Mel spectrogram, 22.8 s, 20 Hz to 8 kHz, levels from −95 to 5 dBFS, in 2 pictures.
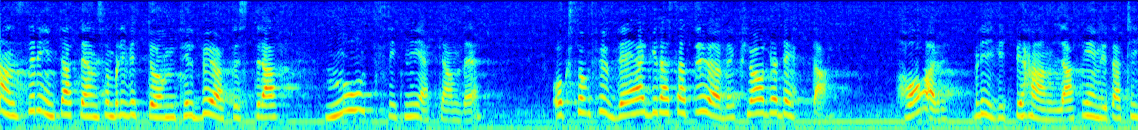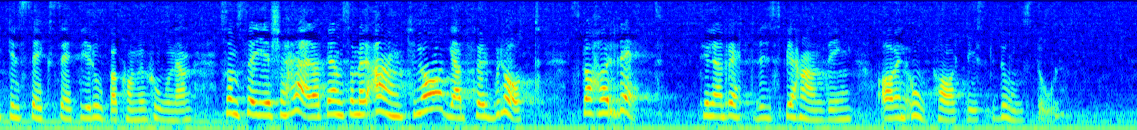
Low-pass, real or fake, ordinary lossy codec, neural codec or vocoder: none; fake; none; codec, 16 kHz, 8 kbps, FreqCodec, smaller model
